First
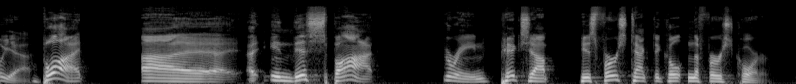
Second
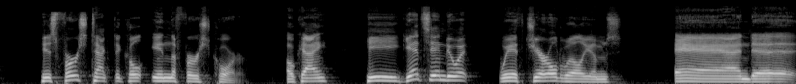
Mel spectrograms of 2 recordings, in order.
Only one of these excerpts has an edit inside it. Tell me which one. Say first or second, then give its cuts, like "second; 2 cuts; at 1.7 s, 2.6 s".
first; 5 cuts; at 2.6 s, 4.4 s, 4.9 s, 5.7 s, 6.9 s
